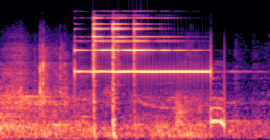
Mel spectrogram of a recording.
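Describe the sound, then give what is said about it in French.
A bright bell chime rings as the signal to turn the page in a read-aloud of the picture book As-tu vu mon dragon by Claire Saint-Ange: a few quick strikes blend into one sustained, shimmering tone that cuts off after about a second and a half. No one speaks. “Euh, euh, quand t'entends la cloche, tourne la page.”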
